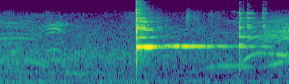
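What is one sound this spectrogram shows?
A metal bat cracks sharply against a ball.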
